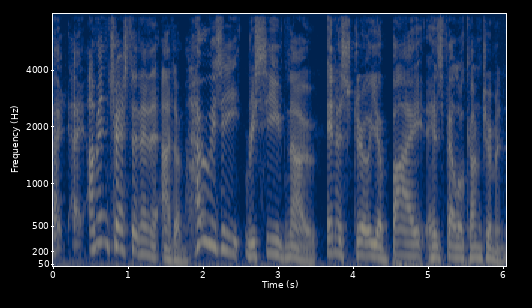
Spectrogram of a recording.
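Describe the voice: This man's fairly high pitch swings very widely, his tone fairly bright.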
